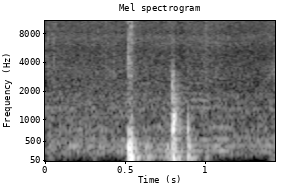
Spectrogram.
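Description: Honeybees in a hive being smoked during an inspection give two short, close buzzing bursts against a low background hum.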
